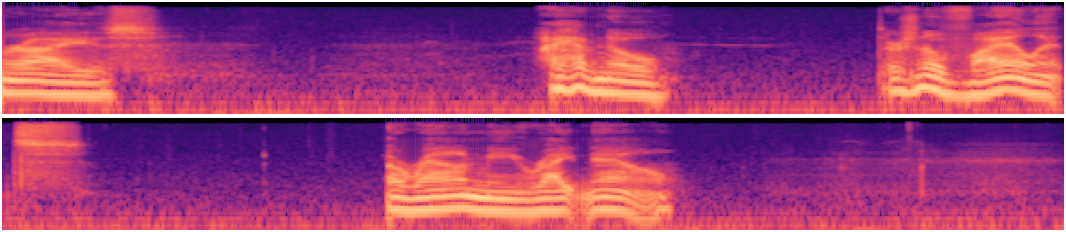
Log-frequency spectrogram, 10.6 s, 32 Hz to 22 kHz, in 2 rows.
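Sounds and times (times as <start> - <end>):
speech: 0.0 - 0.8, 2.7 - 3.4, 4.4 - 5.8, 7.2 - 8.7
chicken cluck-like squawk: 2.0 - 4.0.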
